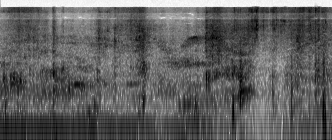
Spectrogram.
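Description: Footsteps and brushing through tall grass and undergrowth, with a few short, faint pitched calls in the background.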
